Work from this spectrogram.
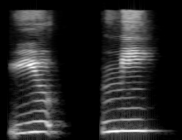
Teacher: You for Dhamma circle your lips, start with Hamza. Hamza will give it a stop, very sharp stop, and as you will touch Hamza, your lips should be in a straight position.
